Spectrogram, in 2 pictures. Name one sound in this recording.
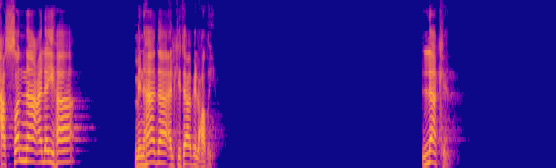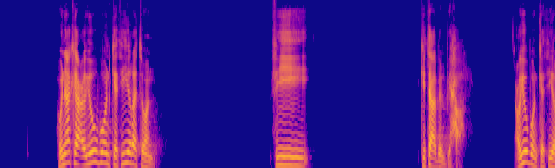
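An older man speaks with animation into a close microphone, in bursts with long pauses.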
